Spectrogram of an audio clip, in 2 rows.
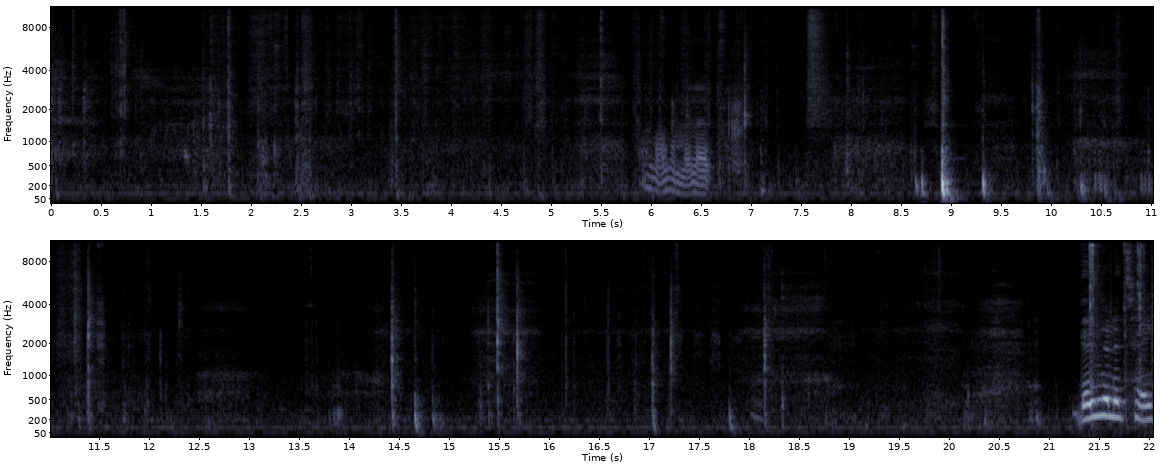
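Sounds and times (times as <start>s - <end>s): plastic bricks clicking and rustling: 21.4s - 22.0s.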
